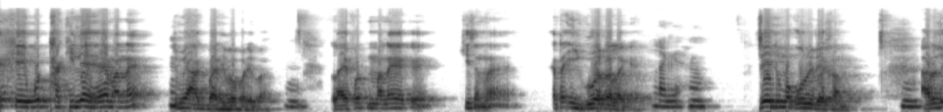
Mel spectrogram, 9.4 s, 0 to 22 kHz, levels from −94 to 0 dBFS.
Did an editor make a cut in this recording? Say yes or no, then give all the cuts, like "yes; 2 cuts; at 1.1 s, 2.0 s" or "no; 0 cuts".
no; 0 cuts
